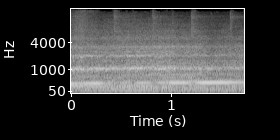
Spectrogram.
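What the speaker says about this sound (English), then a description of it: "It's a 1967 Ford Mustang. It's running a 289 stroker, and about 350 horsepower." A 1967 Ford Mustang with a 289 Windsor stroker of about 350 horsepower squeals its tires in a loud, sustained skid with steady engine roar beneath.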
